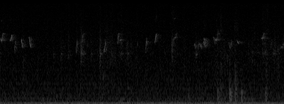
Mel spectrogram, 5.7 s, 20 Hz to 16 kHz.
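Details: Five-day-old chicks, Lunenburg, Massachusetts, July 23, 2017, give shrill, downward-slurred peeps, several close together, with a few low thumps and scratching sounds near the end.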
